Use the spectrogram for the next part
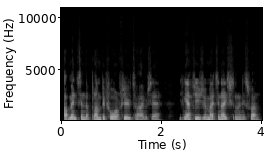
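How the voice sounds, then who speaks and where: A man's voice: lowish voice, steady tone, rapid-fire. A man telling a casual story in a slangy, rambling way, often repeating himself. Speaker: vlogger. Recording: slightly dull lo-fi audio.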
